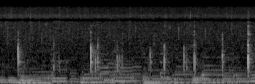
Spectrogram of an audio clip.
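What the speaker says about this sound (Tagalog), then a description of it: "Then, saute. Make sure lang na hindi ma-burn yung garlic." Garlic sautés in a hot pan for a Filipino-style paneer burji, giving a steady close sizzle and crackle with small spattering pops and a few sharper clicks from stirring.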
